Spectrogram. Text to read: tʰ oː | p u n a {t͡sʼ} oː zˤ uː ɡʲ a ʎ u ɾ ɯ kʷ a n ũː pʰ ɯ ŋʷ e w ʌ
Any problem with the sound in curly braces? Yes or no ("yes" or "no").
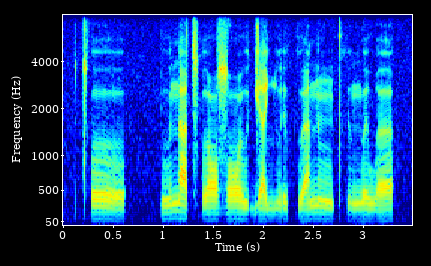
no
